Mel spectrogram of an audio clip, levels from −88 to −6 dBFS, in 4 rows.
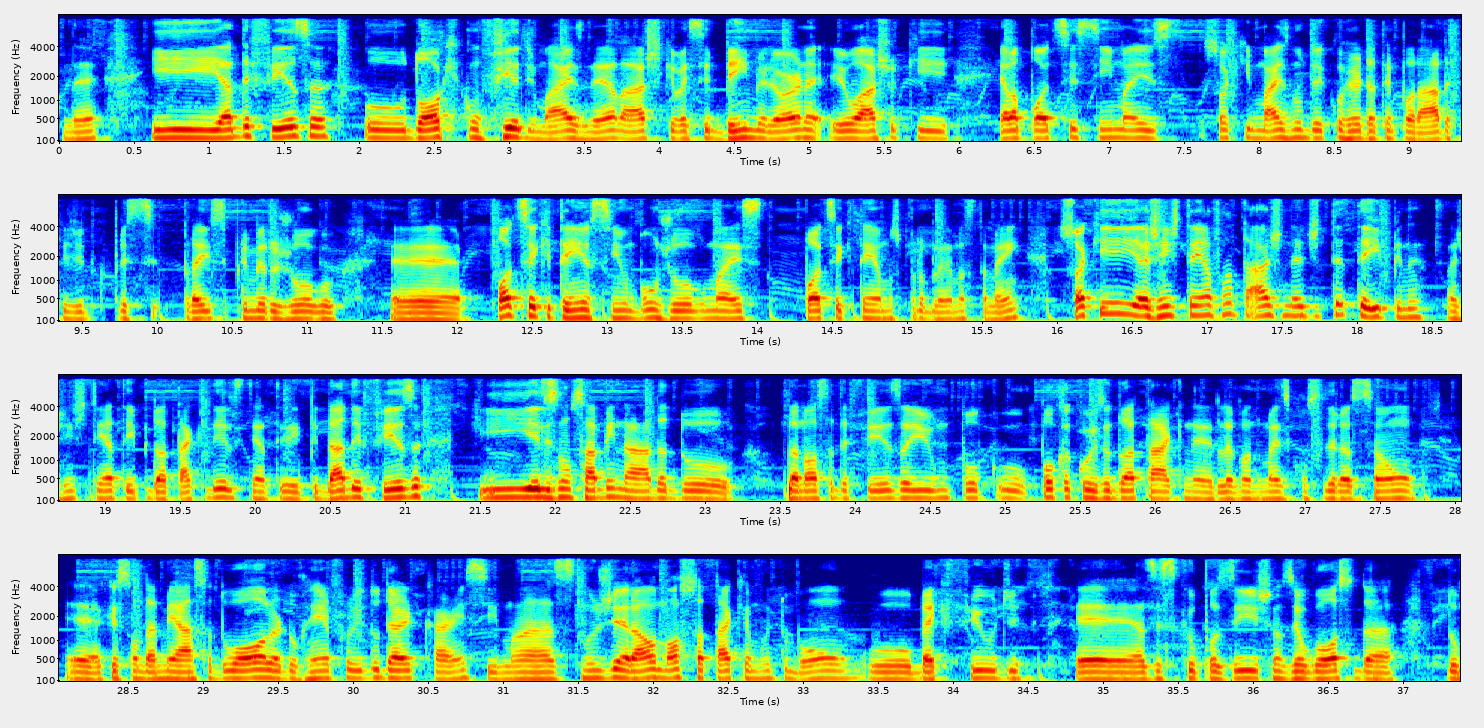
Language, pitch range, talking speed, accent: Portuguese, 120-135 Hz, 205 wpm, Brazilian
